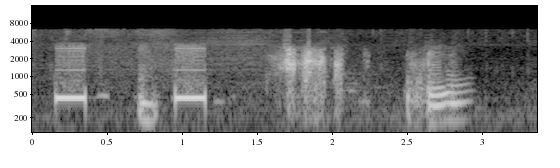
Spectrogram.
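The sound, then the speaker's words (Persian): Telephone tones as a listener's call comes in to a radio call-in show: two steady beeps with a short blip between them, followed by brief talk on the line. “فکر کنم تلفنی تماس تلفن دوم بگیریم. بله شنونده عزیز بفرمایید.”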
